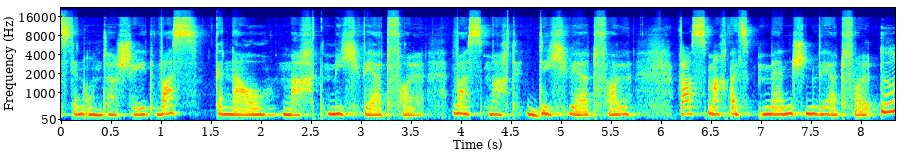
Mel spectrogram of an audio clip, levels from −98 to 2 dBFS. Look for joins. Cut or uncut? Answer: cut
